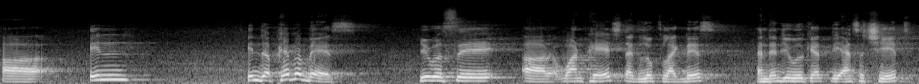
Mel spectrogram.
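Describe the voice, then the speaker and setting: A man's voice: fairly high pitch, slow. Thai-accented male teacher in an echoey hall. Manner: relaxed, checks in with "right?" and "okay?". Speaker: IELTS writing teacher. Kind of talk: classroom lecture. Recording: echoey hall, dull sound, faint hiss.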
